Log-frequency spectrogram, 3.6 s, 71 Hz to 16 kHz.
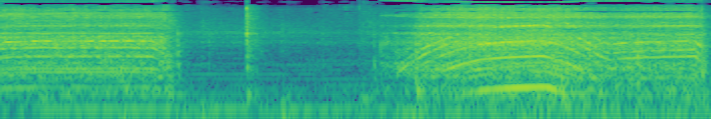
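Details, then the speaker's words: Milwaukee M18 Angler brushless fish tape pulling 25 kg through 40 mm plastic conduit at its limit: electric whine drops in pitch under hard pull, pauses, then winds up and eases smoothly, no grinding. Motor healthy. "so i'd say that's at the limit um that's obviously not good for the motor but that's what we're here for to test this thing out and see what it's capable of so it's still going good"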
